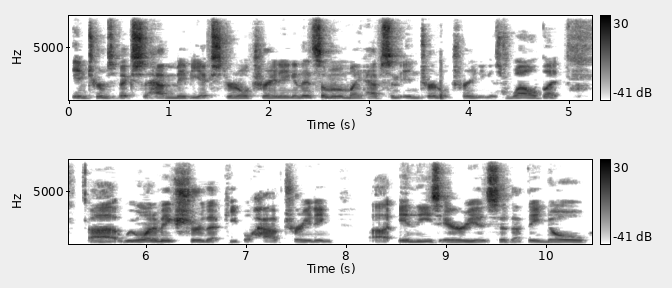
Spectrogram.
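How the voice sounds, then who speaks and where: A man's voice: deep voice, steady tone, normal speed, a bit bright. A man who is a safety advisor, giving a webinar presentation with many fillers and restarts, sounding nasal from a cold.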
